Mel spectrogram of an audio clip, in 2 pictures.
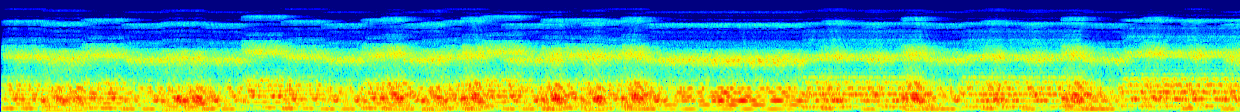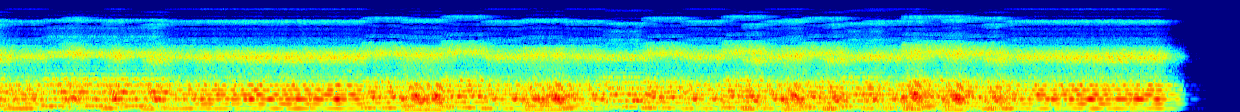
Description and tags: This is a short vocal clip I created using MuseScore. It isn't much of a song really, but might make for a good ambience. Minimal processing with Audacity consisting of reverb and noise cut, but it needs a "masters" touch.
ambience, ambient, atmosphere, dramatic, music, synth, tense, vocal, vocals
